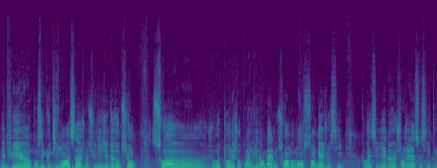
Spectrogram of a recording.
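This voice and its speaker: There's noticeable background noise as a man talks at a fairly quick pace. His pitch is fairly high, with ordinary variation. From northern France, Pas-de-Calais (Béthune). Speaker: election candidate, politician. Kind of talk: interview. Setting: outdoors in a garden. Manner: hesitant, many fillers.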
